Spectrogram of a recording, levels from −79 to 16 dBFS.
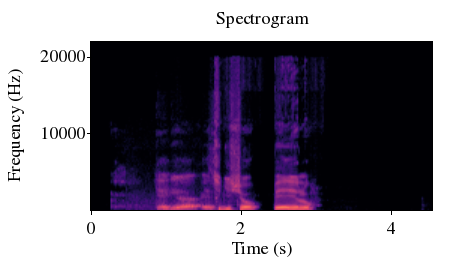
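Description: From 0.46 to 1.64 s the speech turns roomy and hollow, thinner in the bass and roughly 5 dB quieter, with room noise rising to around 30 dB under the speech. The abrupt change in and out likely means a switch to a distant microphone when the close one dropped out.

Between 3.15 and 4.55 s, for about 1.4 s, the natural background gives way to a flat, featureless hiss about 11 dB quieter, sitting about 52 dB below the loudest speech. This is comfort noise in place of the background, likely from discontinuous transmission such as Opus DTX filling the silence with synthetic noise.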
